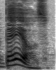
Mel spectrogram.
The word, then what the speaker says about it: Balls: Harry balls was gone his family changed the pronunciation of their last name to Bales I guess it bailed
